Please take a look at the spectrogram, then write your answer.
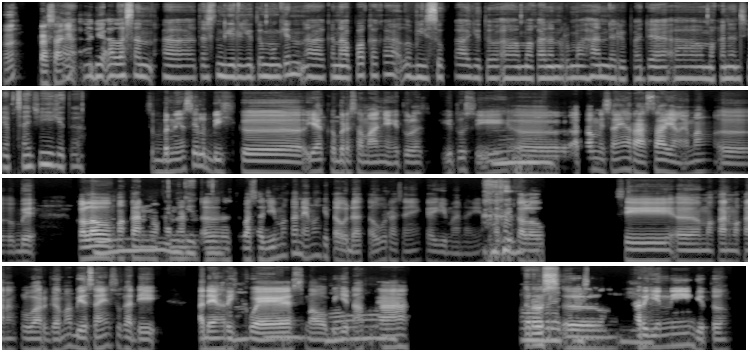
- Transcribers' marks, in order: tapping; other background noise; chuckle; in English: "request"; unintelligible speech
- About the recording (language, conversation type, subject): Indonesian, unstructured, Apakah kamu setuju bahwa makanan cepat saji merusak budaya makan bersama keluarga?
